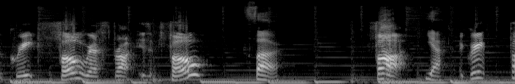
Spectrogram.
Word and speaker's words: pho: Is it pho?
